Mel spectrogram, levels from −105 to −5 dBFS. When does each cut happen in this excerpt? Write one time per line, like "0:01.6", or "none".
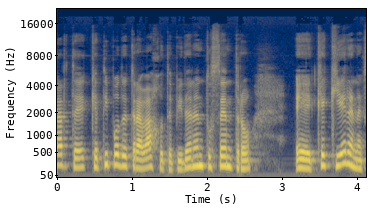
none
